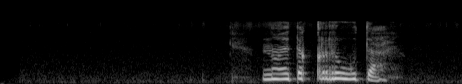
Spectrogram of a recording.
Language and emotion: Russian, positive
